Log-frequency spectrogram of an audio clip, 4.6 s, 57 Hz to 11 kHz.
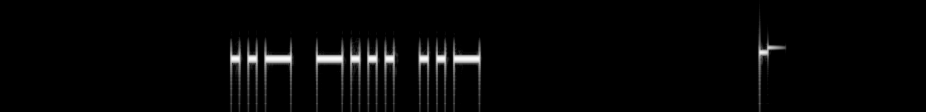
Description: Morse code, heard as a keyed tone, about 28 wpm, 700 Hz. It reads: UBU
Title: Three Challenging Letter-Number Combinations 28wpm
